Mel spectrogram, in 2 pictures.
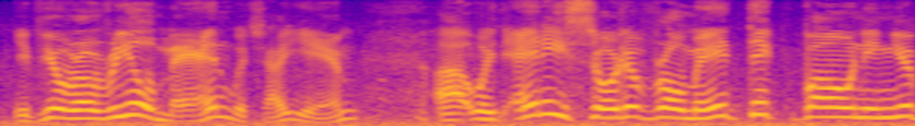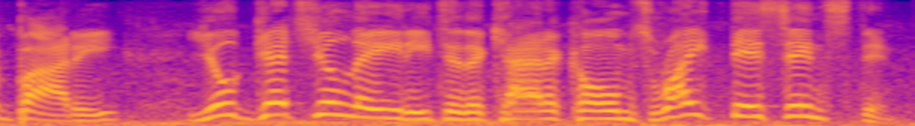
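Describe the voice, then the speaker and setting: A man acts out a pompous husband in a comic radio play, pitched high for a man. He blusters theatrically and grandly, oblivious to his wife. A faint noise sits behind the voice. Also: sing-song, moderate pace. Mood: insistent, grandiose. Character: pompous, oblivious, bickering American husband on holiday. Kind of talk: comedic radio play acting.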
